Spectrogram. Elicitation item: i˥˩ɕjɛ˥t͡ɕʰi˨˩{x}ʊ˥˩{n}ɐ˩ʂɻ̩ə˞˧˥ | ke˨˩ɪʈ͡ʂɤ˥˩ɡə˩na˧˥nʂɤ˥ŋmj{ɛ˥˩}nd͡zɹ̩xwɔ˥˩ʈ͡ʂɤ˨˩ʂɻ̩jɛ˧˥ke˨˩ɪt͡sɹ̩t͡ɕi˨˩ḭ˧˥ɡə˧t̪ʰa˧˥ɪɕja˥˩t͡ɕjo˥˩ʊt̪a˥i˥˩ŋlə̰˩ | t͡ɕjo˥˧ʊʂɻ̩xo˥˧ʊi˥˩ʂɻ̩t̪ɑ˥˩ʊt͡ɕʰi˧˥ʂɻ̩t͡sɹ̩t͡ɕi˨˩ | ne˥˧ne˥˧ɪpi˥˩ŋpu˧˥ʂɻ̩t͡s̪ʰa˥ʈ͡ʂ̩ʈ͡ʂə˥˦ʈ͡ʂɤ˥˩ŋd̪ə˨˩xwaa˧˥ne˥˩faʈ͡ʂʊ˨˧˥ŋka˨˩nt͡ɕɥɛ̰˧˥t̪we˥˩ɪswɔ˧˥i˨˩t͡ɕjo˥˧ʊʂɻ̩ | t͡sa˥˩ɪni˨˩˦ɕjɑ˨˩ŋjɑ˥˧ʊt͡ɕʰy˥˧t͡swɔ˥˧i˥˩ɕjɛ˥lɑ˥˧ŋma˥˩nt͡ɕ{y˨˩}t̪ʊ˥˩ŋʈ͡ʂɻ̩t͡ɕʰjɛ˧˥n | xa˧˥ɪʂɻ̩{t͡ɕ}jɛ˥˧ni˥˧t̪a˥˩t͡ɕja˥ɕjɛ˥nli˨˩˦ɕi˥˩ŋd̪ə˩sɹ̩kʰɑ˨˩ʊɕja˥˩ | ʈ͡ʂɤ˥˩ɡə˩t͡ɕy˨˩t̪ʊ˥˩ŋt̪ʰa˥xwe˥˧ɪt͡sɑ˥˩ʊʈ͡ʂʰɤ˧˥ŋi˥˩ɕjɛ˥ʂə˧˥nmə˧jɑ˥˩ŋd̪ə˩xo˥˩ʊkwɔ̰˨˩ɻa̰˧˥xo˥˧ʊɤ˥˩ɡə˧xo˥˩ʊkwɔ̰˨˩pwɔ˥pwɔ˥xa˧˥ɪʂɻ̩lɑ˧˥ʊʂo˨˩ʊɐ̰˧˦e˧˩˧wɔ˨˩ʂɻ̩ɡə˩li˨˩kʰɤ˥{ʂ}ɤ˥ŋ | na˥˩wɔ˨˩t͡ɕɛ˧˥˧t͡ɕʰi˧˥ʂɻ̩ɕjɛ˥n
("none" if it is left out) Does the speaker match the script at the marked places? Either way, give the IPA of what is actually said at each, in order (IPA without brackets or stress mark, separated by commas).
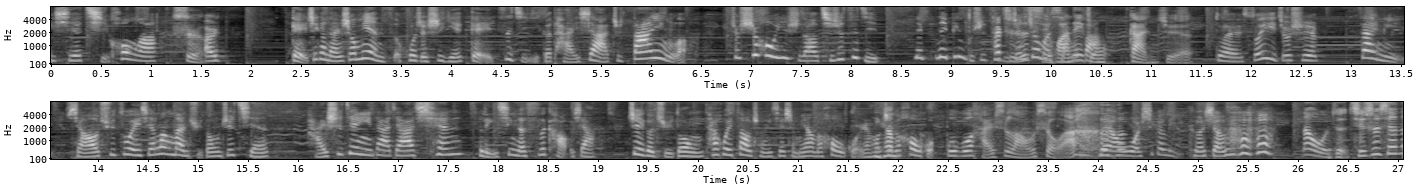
x, ŋ, ɛ˥˩, y˨˩, t͡ɕ, ʂ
